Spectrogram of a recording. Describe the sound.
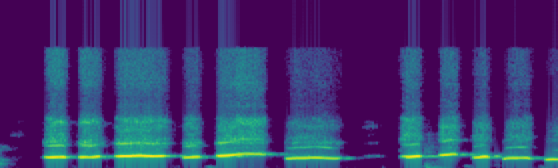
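Someone whistles the Flamengo club anthem, a bright, bouncy tune with a quick run of notes in two phrases separated by a short pause, with no talking.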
